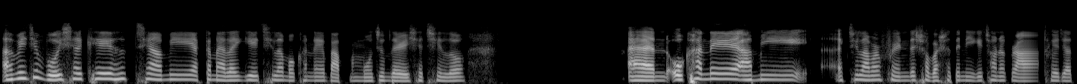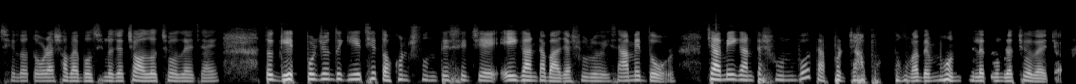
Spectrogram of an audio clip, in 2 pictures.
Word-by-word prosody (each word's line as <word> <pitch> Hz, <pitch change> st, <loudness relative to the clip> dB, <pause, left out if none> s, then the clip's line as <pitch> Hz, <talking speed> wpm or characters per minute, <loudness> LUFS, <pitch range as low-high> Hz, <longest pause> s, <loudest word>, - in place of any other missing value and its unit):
আমি 265 Hz, +5 st, +3 dB
যে 325 Hz, -, +2 dB
বৈশাখে 250 Hz, +5 st, +2 dB, 0.2 s
হচ্ছে 260 Hz, 0 st, -6 dB
আমি 225 Hz, +1 st, -3 dB, 0.2 s
একটা 225 Hz, -, -5 dB
মেলায় 190 Hz, -1 st, +1 dB
গিয়েছিলাম, 200 Hz, 0 st, -3 dB
ওখানে 180 Hz, +1 st, -10 dB
বাপ্পা 165 Hz, +1 st, -3 dB
মজুমদার 170 Hz, 0 st, -2 dB
এসেছিল। 180 Hz, 0 st, -7 dB, 1.8 s
অ্যান্ড 185 Hz, -1 st, +8 dB, 0.2 s
ওখানে 250 Hz, +4 st, +3 dB, 0.4 s
আমি 215 Hz, +1 st, -3 dB, 0.7 s
অ্যাকচুয়ালি 215 Hz, +2 st, -2 dB
আমার 210 Hz, +1 st, -1 dB
ফ্রেন্ডদের 190 Hz, -2 st, -5 dB
সবার 180 Hz, -3 st, -2 dB
সাথে 195 Hz, 0 st, -7 dB
নিয়ে 180 Hz, -2 st, -7 dB
গেছি 180 Hz, +3 st, -8 dB
অনেক 185 Hz, -1 st, -7 dB
রাত 160 Hz, 0 st, -1 dB
হয়ে 180 Hz, -1 st, -5 dB
যাচ্ছিল 165 Hz, +1 st, -9 dB
তো -, -, -16 dB
ওরা 165 Hz, 0 st, 0 dB
সবাই 165 Hz, -3 st, 0 dB
বলছিল 165 Hz, +2 st, -3 dB
যে, -, -, +1 dB
"চল, 170 Hz, -3 st, +3 dB, 0.2 s
চলে 160 Hz, -3 st, -2 dB
যাই।" 155 Hz, 0 st, -7 dB, 0.5 s
তো -, -, +3 dB
গেট 230 Hz, +1 st, +8 dB
পর্যন্ত 245 Hz, 0 st, +2 dB
গিয়েছি 240 Hz, +3 st, +1 dB
তখন 195 Hz, +4 st, -1 dB
শুনতেছি 205 Hz, -1 st, -6 dB
যে 190 Hz, -, 0 dB, 0.2 s
এই 205 Hz, -, +8 dB
গানটা 190 Hz, -1 st, +4 dB
বাজা 155 Hz, 0 st, +1 dB
শুরু 175 Hz, -3 st, -5 dB
হইছে, 155 Hz, +3 st, -9 dB
আমি 200 Hz, +2 st, +1 dB
দৌড়। 155 Hz, -6 st, 0 dB, 0.4 s
যে, -, -, +3 dB
"আমি 225 Hz, +1 st, +2 dB
এই 230 Hz, -, 0 dB
গানটা 200 Hz, -2 st, 0 dB
শুনবো 205 Hz, +2 st, -6 dB, 0.2 s
তারপর 210 Hz, -, 0 dB
যাব, -, -, +1 dB, 0.3 s
তোমাদের 170 Hz, -3 st, 0 dB
মন 220 Hz, -3 st, +4 dB
চাইলে 175 Hz, -3 st, 0 dB
তোমরা 165 Hz, -1 st, 0 dB
চলে 155 Hz, -6 st, +1 dB
যাও।" -, -, -9 dB
190 Hz, 170 wpm, -24 LUFS, 170-210 Hz, 1.8 s, অ্যান্ড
